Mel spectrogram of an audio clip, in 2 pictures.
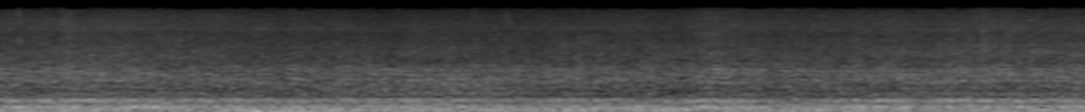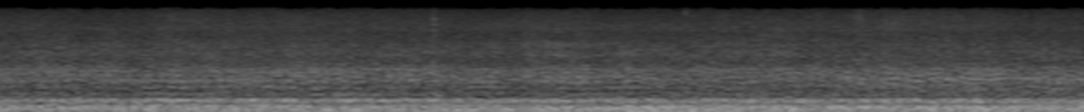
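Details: Continuous honeybee buzz, a deep even drone with soft tonal bands, a brief louder burst near the start, then steady humming.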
